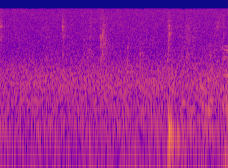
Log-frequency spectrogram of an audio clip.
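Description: Steady background room noise with a faint click about a second in and a single dull thump near the end.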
